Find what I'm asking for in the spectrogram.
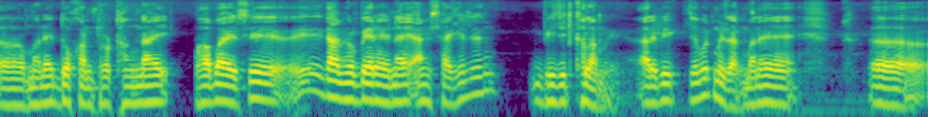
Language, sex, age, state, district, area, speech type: Bodo, male, 60+, Assam, Udalguri, urban, spontaneous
